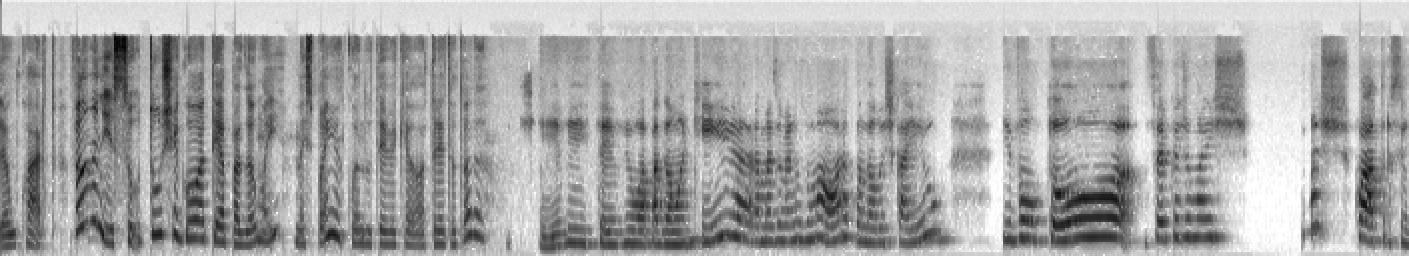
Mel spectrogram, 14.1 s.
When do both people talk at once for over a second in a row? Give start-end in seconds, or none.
none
